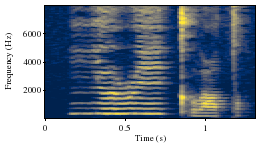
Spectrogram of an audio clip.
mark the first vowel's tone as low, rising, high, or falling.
high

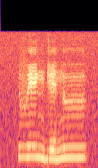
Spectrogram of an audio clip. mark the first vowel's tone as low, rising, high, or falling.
high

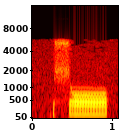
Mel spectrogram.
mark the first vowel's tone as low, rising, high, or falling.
low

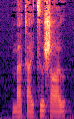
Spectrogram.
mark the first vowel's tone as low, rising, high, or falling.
low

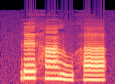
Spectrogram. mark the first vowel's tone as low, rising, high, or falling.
high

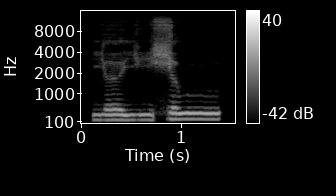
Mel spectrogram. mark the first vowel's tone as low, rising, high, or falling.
low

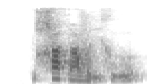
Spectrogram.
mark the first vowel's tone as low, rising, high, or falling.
high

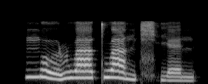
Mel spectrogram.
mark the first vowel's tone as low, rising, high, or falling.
falling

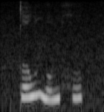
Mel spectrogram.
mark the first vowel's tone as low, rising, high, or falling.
rising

